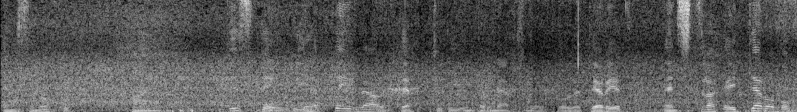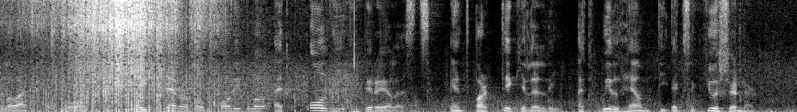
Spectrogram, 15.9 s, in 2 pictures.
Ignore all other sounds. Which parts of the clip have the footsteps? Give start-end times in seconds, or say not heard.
not heard.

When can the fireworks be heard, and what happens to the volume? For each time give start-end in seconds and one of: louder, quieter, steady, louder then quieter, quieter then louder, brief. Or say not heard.
3.2-11.8 louder then quieter.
